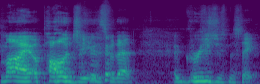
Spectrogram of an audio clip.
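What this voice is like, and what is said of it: Usual voice. Nothing is said of it.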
